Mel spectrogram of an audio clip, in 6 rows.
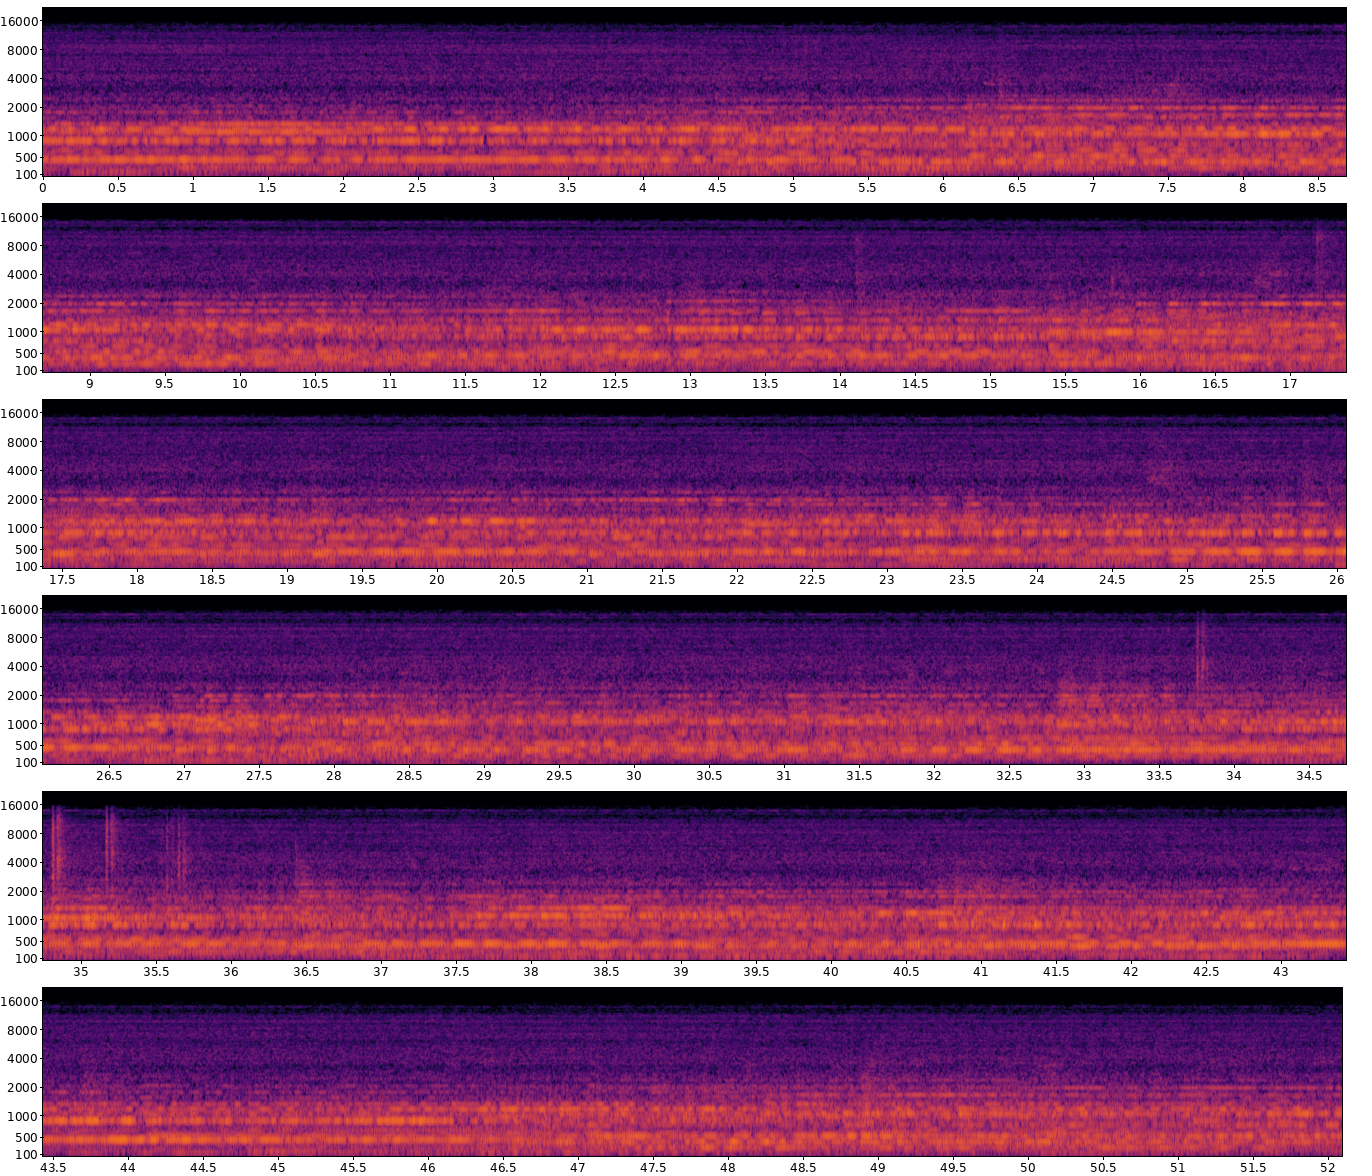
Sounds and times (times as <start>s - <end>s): Ambient music: 0.0s - 52.0s.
